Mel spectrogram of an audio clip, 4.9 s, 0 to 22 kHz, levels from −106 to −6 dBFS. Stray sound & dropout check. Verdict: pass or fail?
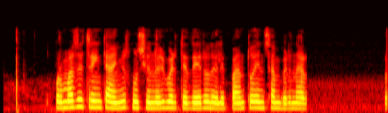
pass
